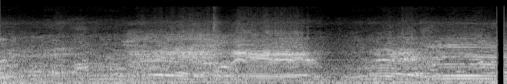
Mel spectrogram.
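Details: Sahiwal bull calves at a purchase in Kushtia, Bangladesh, Friday 9 June, two long, sustained moos, the first swelling then fading, the second starting near the end, over a dense background of human chatter.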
